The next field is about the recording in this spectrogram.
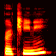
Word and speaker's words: Brocchini: And it's Detective Brockney, B-R-O-C-C-H-I-N-I, Brockney? Brocchini? – Oh, I knew how to say it. I can't remember. – Okay, we're going to go with Detective Brocchini.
